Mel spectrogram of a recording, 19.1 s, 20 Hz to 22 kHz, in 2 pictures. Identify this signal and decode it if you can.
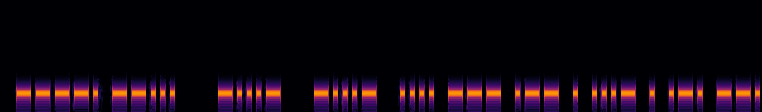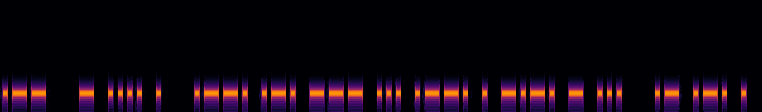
Morse code, heard as a keyed tone, about 20 wpm, 600 Hz. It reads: 97 <BT> <BT> HOWEVER, THE PROSPECTS ARE
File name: cw-books / winnie-the-pooh / winnie-20wpm-page-0097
